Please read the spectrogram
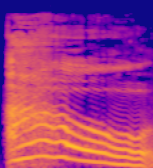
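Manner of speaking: high-pitched emphatic yelp of pain. Retold or imitated. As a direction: squeal it out like an overdramatic guy. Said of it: "turns around really emphatically and goes".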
